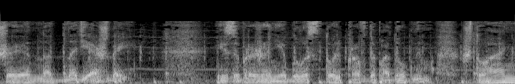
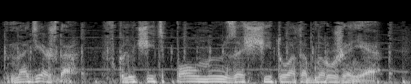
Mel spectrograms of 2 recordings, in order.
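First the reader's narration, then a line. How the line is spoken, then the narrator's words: Stern, composed command. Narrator (Russian): Переборов страх, Петровская взяла себя в руки и строго приказала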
